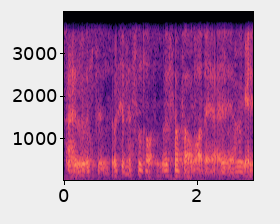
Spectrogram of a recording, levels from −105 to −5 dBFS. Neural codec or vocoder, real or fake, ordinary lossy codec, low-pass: codec, 16 kHz, 4 kbps, FreqCodec, smaller model; fake; none; 3.6 kHz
